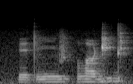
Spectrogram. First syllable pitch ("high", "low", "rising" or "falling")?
low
